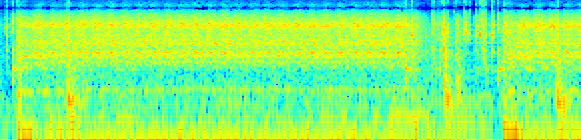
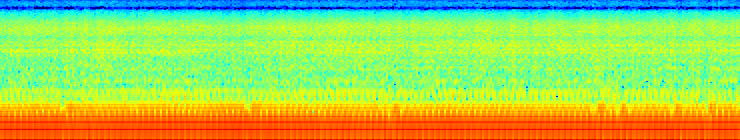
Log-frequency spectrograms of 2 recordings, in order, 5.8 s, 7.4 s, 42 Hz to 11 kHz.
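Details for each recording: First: Slavuta 1.2 carbureted car on 2nd-generation LPG, cold engine in garage at sub-zero temperature (about -11°C outside), starting on gas: starter spins with steady churning whir and a few uneven puffs but engine never catches; battery draining. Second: ZAZ Slavuta 1.2 carburetted engine with 2nd-generation LPG kit, cold winter start on gas (about -11°C outside), reducer warmed to around body temperature, clutch held while warming: low even idle drone, steady firing, no misses or knocks; normal cold idle.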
